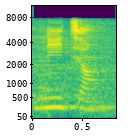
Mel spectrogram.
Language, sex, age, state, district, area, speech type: Maithili, female, 45-60, Bihar, Supaul, rural, read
